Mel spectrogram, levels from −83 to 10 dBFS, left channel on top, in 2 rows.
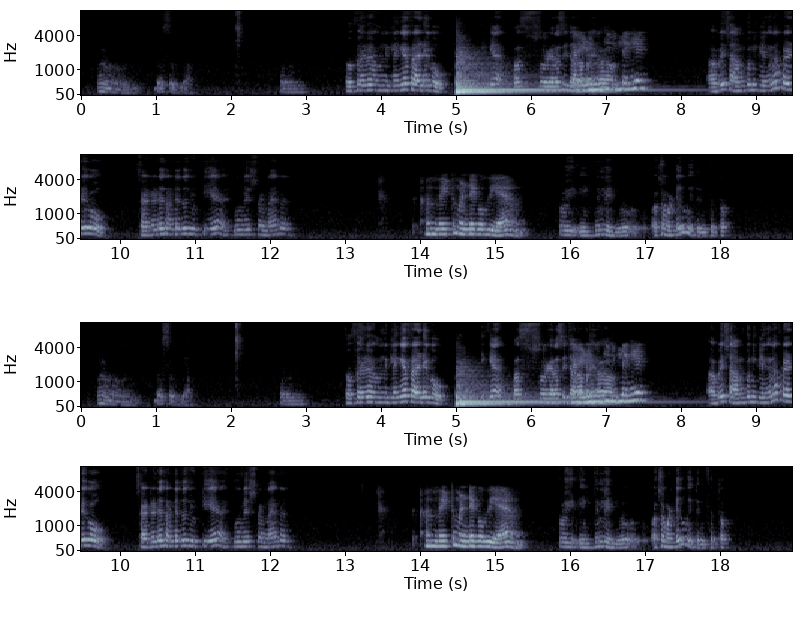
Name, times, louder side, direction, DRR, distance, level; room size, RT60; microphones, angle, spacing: voice 1, 0.2-0.7 1.0-1.4 2.6-3.0 3.5-4.8 5.3-7.1 8.3-9.8 10.3-12.3 15.8-18.0, right 1 dB, 75° right, 1.1 m, -31 dB
Drum, 5.0-7.7, left 4 dB, 75° left, 0.9 m, -24 dB
voice 2, 6.5-7.5 14.1-15.4, right 2 dB, 50° right, 0.9 m, -24 dB
6.3 x 2.2 x 3.7 m
head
